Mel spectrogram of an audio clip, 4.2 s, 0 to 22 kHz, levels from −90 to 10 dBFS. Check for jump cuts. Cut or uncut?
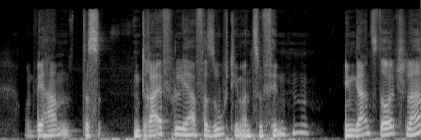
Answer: uncut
